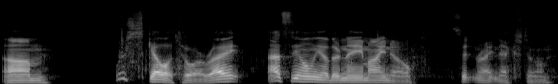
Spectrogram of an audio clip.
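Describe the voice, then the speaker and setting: Chatty man with a lively voice. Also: sits low, moderate pace. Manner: chatty and excited, thinking aloud. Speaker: board game reviewer and channel host. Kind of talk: casual unboxing commentary.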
